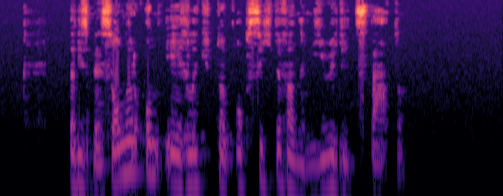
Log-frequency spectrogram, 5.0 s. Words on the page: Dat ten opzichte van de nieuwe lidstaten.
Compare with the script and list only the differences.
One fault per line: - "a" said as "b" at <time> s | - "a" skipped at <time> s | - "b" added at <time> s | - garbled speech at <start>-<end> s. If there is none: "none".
- "is bijzonder oneerlijk" added at 0.8 s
